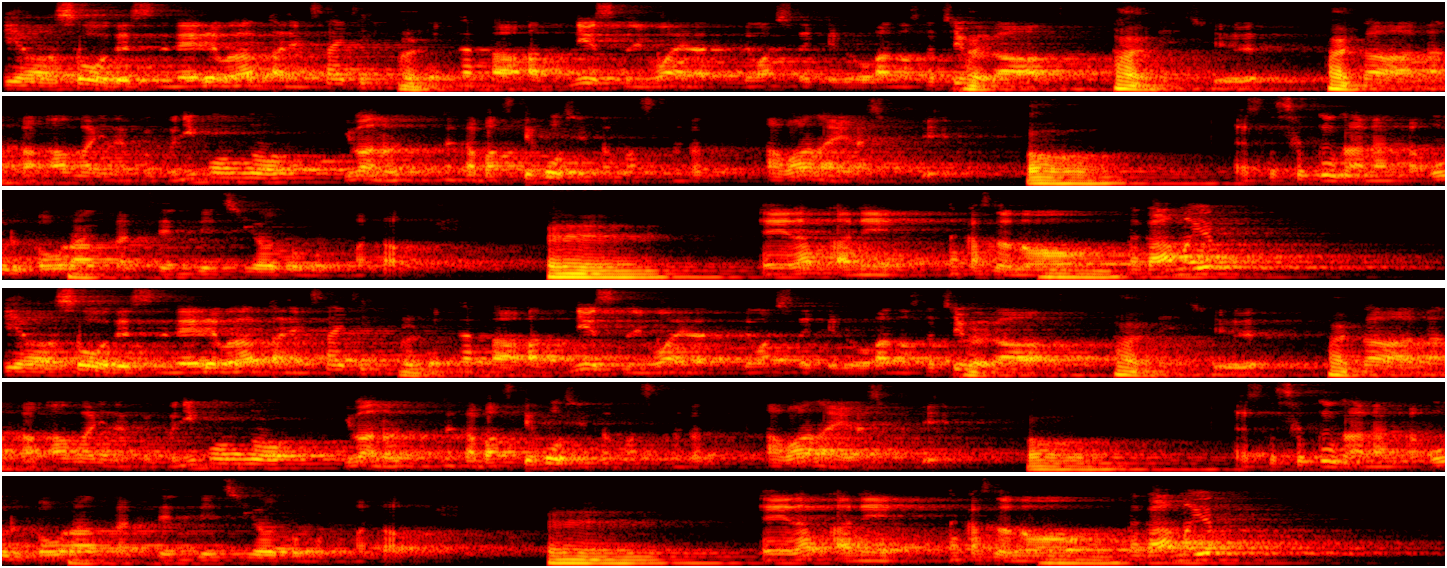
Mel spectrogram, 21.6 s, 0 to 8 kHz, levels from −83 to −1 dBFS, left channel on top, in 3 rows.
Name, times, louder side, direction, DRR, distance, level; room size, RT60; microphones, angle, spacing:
voice 1, 0.0-5.2 5.8-6.3 6.8-8.6 8.9-10.4 10.6-10.7 11.0-11.9 13.4-16.1 16.3-16.4 18.2-18.9 19.2-20.5, equal, 5° left, 4 dB, 0.8 m, -33 dB
voice 2, 12.3-12.8 14.8-14.9 17.2-17.8 19.6-20.0, left 5 dB, 45° left, 15 dB, 0.3 m, -30 dB
11.0 x 9.0 x 6.7 m, 2.4 s
head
